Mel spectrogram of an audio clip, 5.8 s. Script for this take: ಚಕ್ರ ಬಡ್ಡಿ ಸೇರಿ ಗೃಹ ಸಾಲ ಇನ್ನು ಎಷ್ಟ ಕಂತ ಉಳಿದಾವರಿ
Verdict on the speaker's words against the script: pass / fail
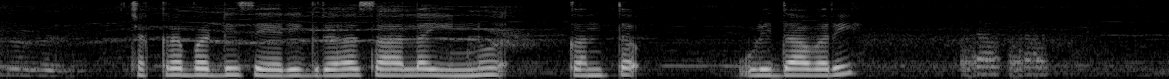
fail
